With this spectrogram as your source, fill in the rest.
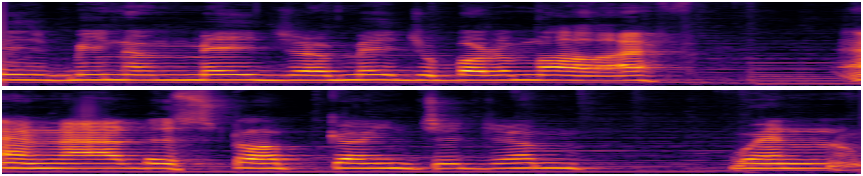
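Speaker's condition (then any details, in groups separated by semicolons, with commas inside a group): Friedreich's ataxia; spasticity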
